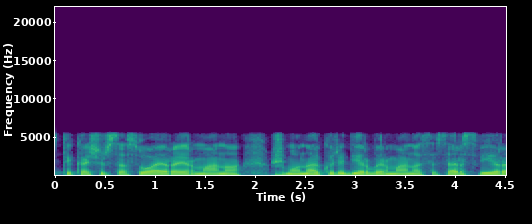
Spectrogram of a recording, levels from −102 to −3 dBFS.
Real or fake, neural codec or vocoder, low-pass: real; none; 5.4 kHz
